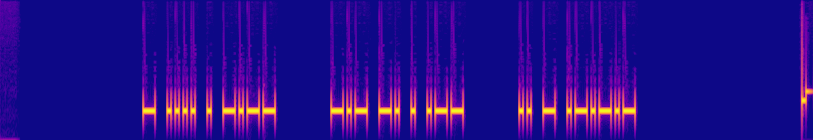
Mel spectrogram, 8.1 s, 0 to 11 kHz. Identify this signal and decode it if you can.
Morse code, heard as a keyed tone, about 30 wpm, 700 Hz. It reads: THEY KNEW IT.
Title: 2x Word-Spacing - Sentences from Top 400 Words - 30wpm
